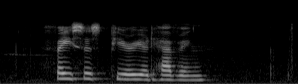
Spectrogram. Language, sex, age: English, female, 18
